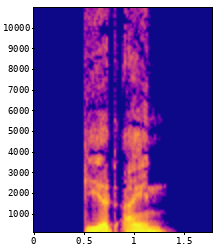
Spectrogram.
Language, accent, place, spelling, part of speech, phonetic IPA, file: German, Germany, Berlin, gehet ein, verb, [ˌɡeːət ˈaɪ̯n], De-gehet ein.ogg
- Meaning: second-person plural subjunctive I of eingehen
